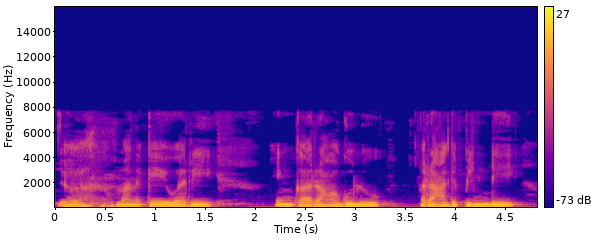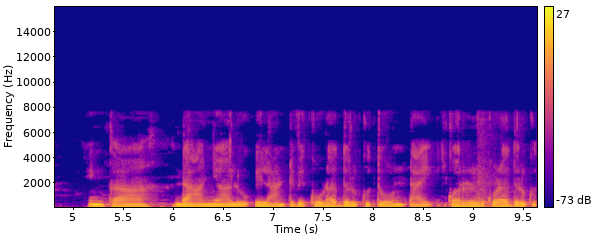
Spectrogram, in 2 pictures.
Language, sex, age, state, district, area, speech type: Telugu, female, 30-45, Andhra Pradesh, Palnadu, urban, spontaneous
